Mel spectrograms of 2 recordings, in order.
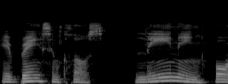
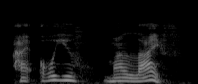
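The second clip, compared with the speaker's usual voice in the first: hoarse, raspy whisper, higher and slower; 6 semitones higher than usual. Narrator reading one character's reply to another, in a hoarse whisper. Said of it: "voice hoarse as he whispers".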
